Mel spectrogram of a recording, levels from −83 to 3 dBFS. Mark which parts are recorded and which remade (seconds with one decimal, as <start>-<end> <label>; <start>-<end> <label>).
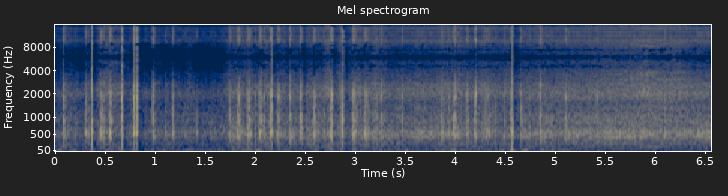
0.0-6.6 recorded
